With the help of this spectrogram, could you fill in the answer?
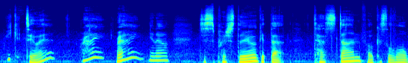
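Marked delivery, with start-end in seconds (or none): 0.1-2.3 high encouraging. Real, not acted. Encouraging viewers.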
